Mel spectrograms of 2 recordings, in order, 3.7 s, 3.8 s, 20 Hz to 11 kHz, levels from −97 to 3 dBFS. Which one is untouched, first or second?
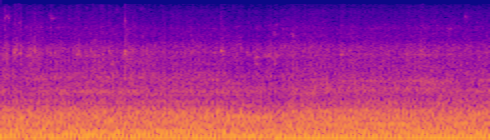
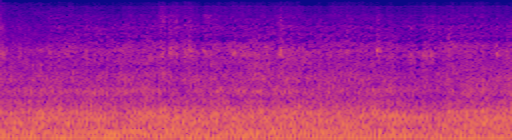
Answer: first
